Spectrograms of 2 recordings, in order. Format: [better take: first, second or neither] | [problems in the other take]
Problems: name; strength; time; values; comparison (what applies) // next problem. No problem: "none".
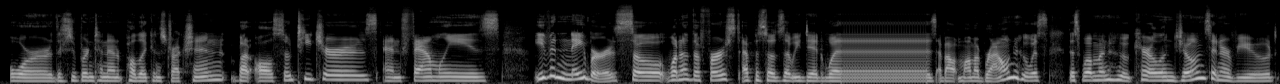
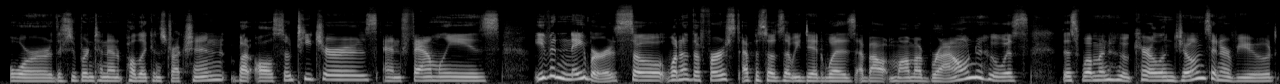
second | audio freezing; at 8.5 s for 1 s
